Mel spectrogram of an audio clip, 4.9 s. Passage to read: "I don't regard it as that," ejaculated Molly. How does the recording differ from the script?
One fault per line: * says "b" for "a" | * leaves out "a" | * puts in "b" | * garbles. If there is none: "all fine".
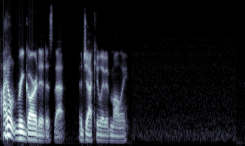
all fine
